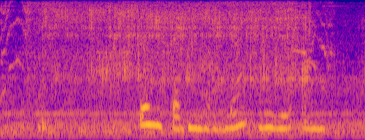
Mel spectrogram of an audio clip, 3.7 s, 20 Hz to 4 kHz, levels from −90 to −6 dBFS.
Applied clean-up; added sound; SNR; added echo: none; Water tap, faucet; 4 dB; none.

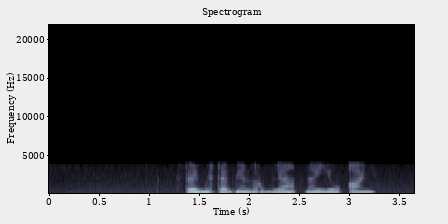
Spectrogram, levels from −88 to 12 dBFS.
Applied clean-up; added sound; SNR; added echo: none; none; none; none.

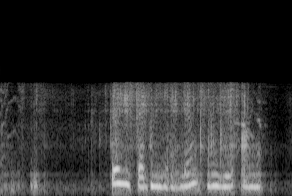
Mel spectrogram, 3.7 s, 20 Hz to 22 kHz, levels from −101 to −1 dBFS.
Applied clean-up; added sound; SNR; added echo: neural mask model RNNoise.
